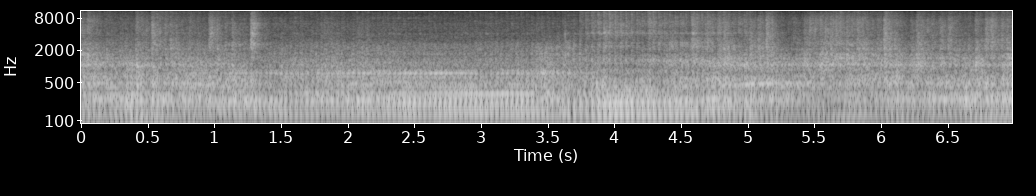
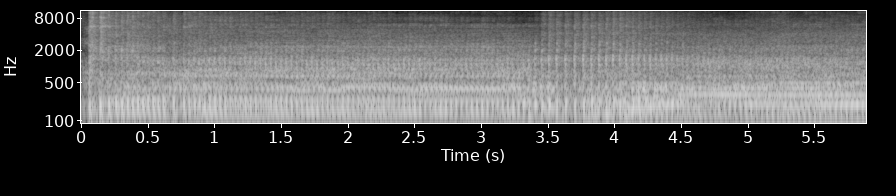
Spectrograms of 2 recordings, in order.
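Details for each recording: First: Toro Super Recycler mower with blade brake clutch, loud rough clattering knock when blade engaged (handle squeezed), almost like the blade hitting something; traced to worn blade brake clutch bearings and loose blade assembly, belt, bearings and pulley replaced. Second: Engine runs steady with the blade engaged and no squeal or grinding on a Toro Super Recycler mower, after diagnosing loud noises with the blade engaged and replacing the belt, bearings and pulley; healthy blade drive.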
